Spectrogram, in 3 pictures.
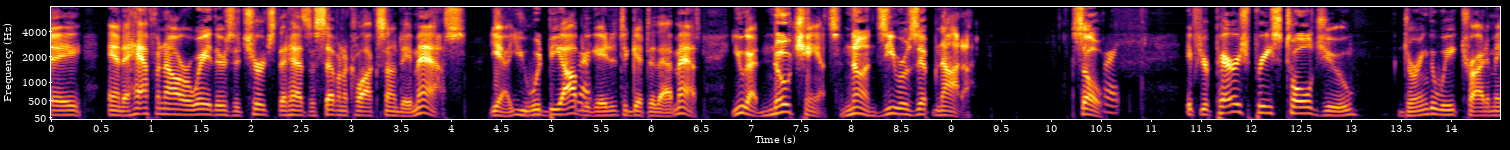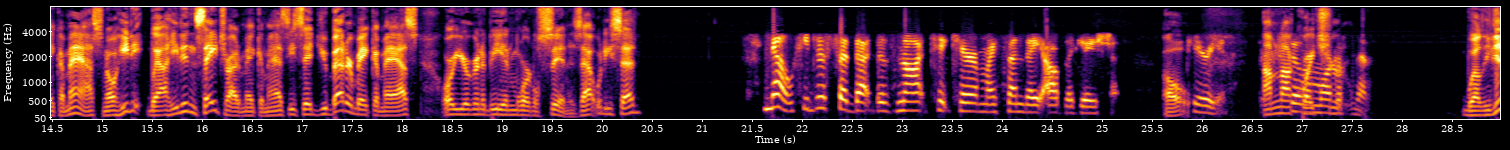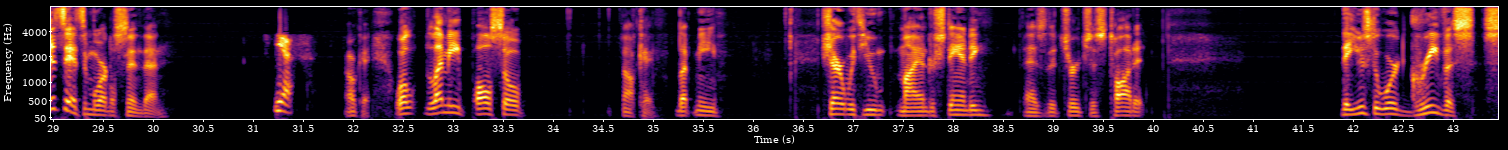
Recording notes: he took live calls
